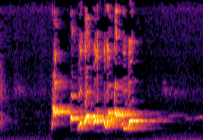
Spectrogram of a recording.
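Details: A bulbul song phrase for teaching young birds to sing, a single rich, bubbling warble about one second long that starts high and slides downward, with a faint background hum.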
